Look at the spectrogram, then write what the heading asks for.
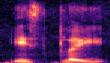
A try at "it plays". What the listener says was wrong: is play. You pronounce this one is plays. but the right one, it should be it plays, right? It's the sound it.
